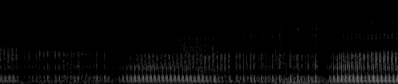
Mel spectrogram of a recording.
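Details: Pet cat named Beetle purring loudly indoors, a steady low rumble with a pause near one second, then louder stretches resuming in alternating inhale and exhale phases.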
